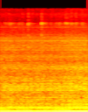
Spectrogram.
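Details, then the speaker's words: Water pump motor fitted with a wrong, oversized capacitor after a previous repair, apparently without a thermal protector: a steady low hum with an uneven buzzing drone and heavy vibration. The motor labours and heats up quickly. "vibra mucho la bomba lo voy a desconectar porque de una vez me levanta temperatura y se me calienta"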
